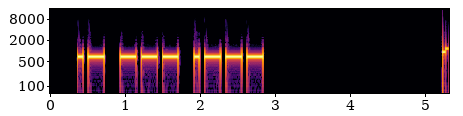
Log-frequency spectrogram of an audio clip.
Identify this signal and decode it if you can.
Morse code, heard as a keyed tone, about 17 wpm, 700 Hz. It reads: AOJ
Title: USA Call Sign Postfixes - 3 Letters 17wpm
